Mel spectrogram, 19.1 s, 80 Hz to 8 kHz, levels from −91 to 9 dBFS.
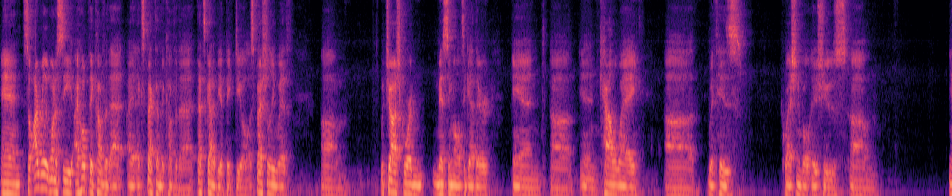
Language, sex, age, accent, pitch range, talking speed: English, male, 30-49, American, 90-120 Hz, 140 wpm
